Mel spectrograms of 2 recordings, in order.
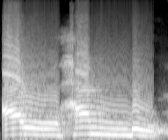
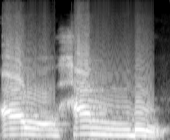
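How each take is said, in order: The two takes are said the same way.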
